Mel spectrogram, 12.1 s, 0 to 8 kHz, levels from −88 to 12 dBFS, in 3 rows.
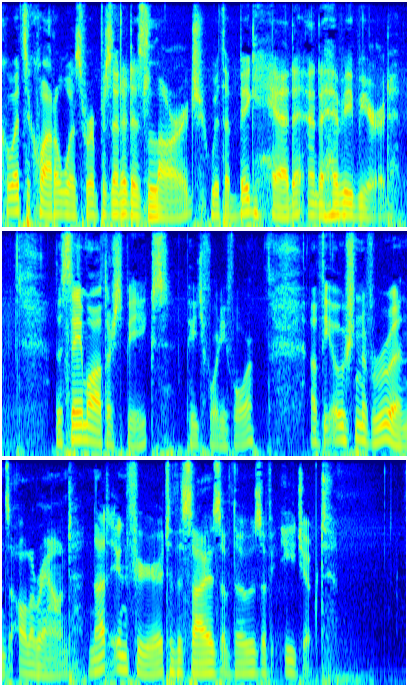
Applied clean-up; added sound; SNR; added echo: none; none; none; none.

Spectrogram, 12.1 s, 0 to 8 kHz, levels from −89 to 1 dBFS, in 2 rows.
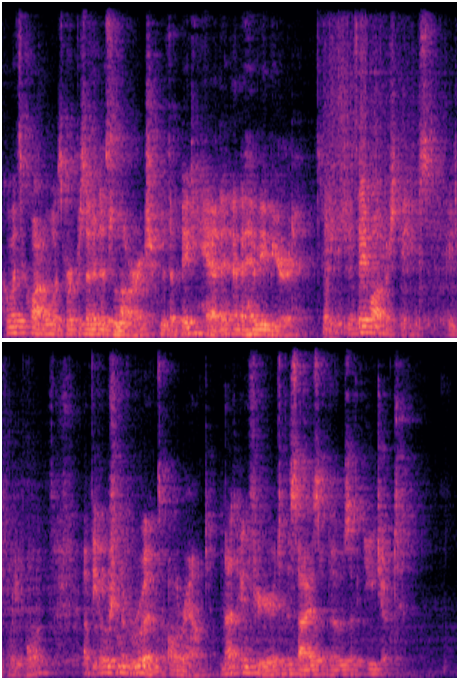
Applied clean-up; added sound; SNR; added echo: neural separator model SepFormer DNS4.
